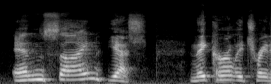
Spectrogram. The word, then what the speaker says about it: Ensign: That's pronounced Ensign?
